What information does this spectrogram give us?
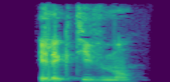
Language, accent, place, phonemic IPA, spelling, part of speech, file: French, France, Lyon, /e.lɛk.tiv.mɑ̃/, électivement, adverb, LL-Q150 (fra)-électivement.wav
- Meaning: electively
